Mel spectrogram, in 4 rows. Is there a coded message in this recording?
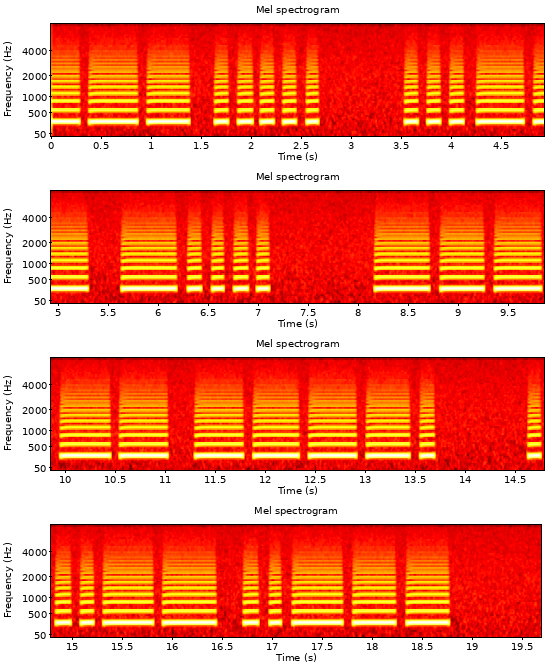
Yes: Morse code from 0.0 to 18.8 s, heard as a horn, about 10 wpm. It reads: … 36 09 32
